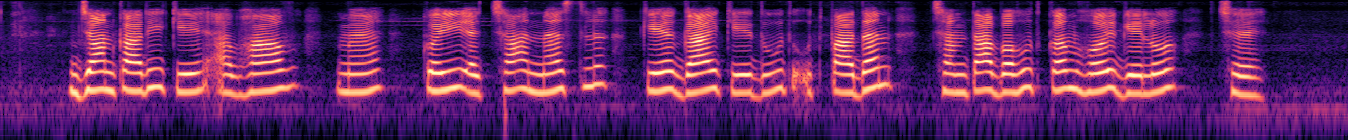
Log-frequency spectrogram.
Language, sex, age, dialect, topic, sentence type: Maithili, female, 25-30, Angika, agriculture, statement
